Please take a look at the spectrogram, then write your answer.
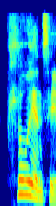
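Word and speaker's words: fluency: ওকে, আমরা অনেকে এটা রং প্রোনাউন্সিয়েশন করি, রাইট প্রোনাউন্সিয়েশন হবে ফ্লুয়েন্সি।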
